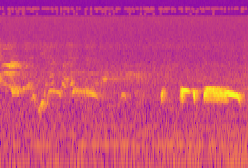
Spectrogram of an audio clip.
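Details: Decoy spotted dove cooing in the morning to call in wild doves: faint, muffled low coos, ending in a clearer phrase of short notes and a long, slightly falling coo, over a dull rural background.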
